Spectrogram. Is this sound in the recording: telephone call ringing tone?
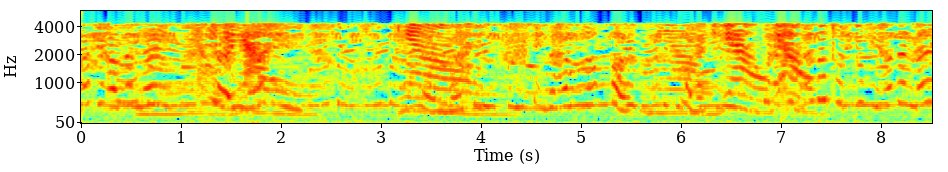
no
